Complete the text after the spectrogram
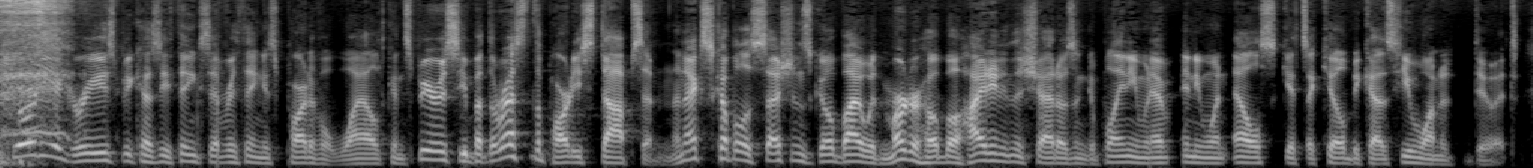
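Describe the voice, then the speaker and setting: A man's voice: medium pitch, very animated, fast, no echo, studio quality. A man reading stories aloud as a co-host, breaking off into casual commentary.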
